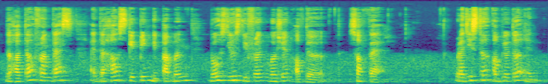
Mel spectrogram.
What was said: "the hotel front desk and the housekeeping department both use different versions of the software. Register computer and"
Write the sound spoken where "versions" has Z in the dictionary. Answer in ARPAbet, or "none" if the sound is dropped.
none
